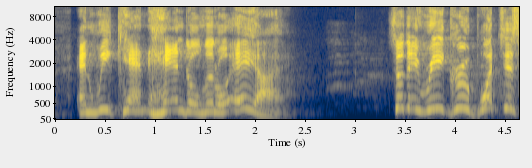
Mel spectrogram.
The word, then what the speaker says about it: Ai: The next little town in front of Jericho is called Ai. It's spelled AI, not artificial intelligence, but AI.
